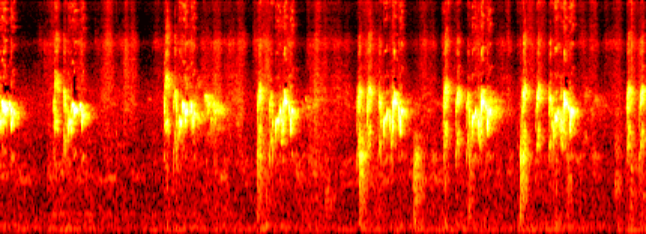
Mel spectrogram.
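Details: Very vocal, fierce Sooty-headed bulbul on a lure (pikat) recording: cheerful, bubbling two- and three-note whistled phrases repeated at steady intervals, each with a quick sharp lead-in note.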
